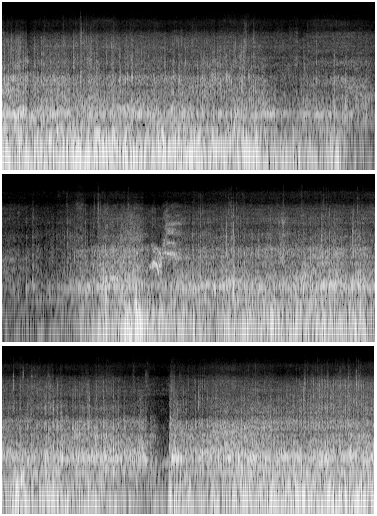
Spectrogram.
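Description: Wind rushing over the camera microphone and the tyres of an Ibis Ripmo AF mountain bike rolling over a dirt singletrack at speed. It eases off for a couple of seconds near the middle and drops briefly again near the end.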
